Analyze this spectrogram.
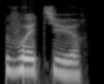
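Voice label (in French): "voiture", French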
